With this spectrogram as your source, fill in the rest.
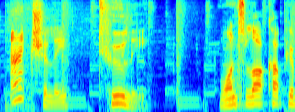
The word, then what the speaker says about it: Thule: back of your car are they made by thu fully full in fact all of these are wrong it's actually thule want to lock up your bike nice and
